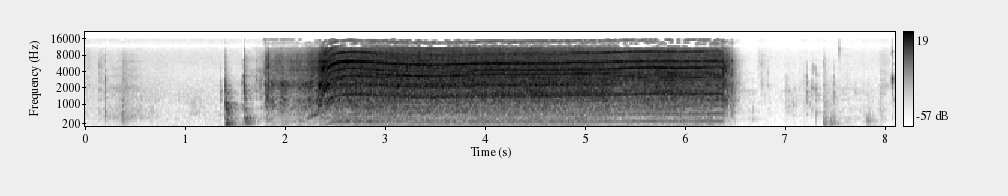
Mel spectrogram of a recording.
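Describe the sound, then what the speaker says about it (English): A power drill bores a dowel hole in wood with a dowelling jig while making a door frame. The motor spins up with a whine, holds a loud steady pitch for about four seconds, then stops, with handling clicks before and after. "from here we can drill the fourth also"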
